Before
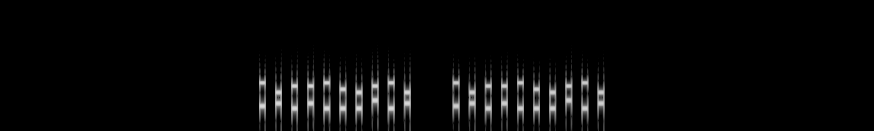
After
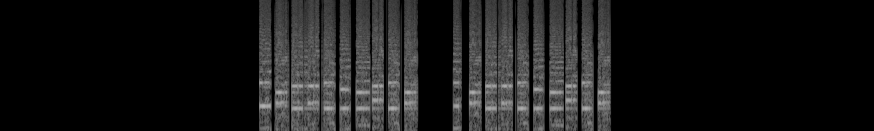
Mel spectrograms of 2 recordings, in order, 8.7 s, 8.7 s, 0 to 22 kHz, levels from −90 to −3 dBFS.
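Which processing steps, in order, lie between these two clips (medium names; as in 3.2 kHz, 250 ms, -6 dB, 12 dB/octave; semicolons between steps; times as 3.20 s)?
2.66–4.63 s: transient shaper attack -4 dB, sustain -8 dB; chord resonator D2 minor, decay 0.63 s; companded quantiser 2-bit; trim -5 dB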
